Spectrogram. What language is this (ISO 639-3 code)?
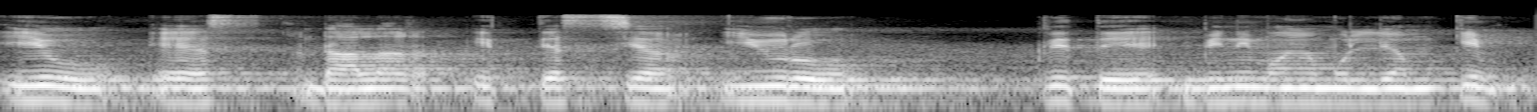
san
